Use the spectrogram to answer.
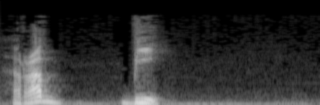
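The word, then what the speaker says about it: ربي: The first Ba takes a Sukoon. And the second takes a Kasra. So it's Rabbi.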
